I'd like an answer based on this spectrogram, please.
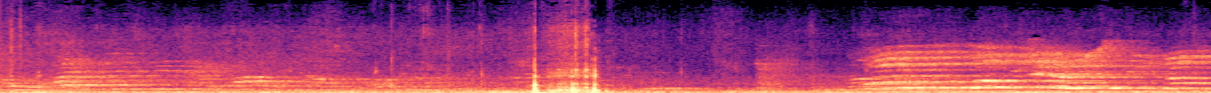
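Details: Hidden kittens in a shady place in Morocco cry in bursts of high, drawn-out mews, a pair early and a longer cluster near the end, broken by a couple of sharp knocks and low street rumble.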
